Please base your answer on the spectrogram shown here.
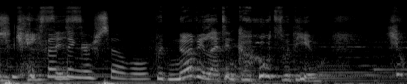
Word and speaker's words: Neuvillette: I can't believe Neuvillette allowed them into the Nervil- court of Fontaine just Nerv- like that. Neuvillette. Why'd she pronounce it like that?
